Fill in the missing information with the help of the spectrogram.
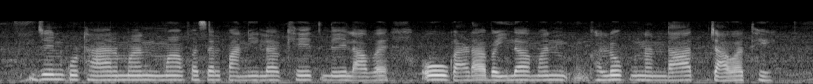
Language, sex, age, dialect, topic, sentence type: Chhattisgarhi, female, 18-24, Western/Budati/Khatahi, agriculture, statement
